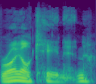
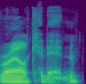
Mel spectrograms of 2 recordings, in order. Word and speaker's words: Royal Canin: pet food company called Royal Canin, or I've also heard it pronounced Royal Canin.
